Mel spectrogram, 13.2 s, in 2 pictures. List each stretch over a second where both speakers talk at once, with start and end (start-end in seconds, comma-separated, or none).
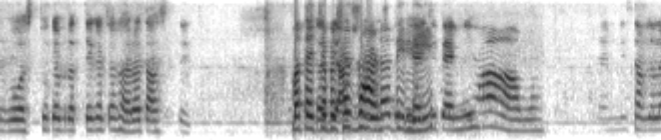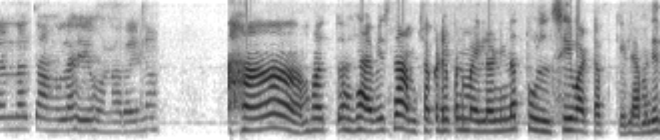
2.9-4.3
